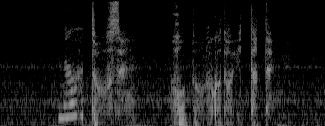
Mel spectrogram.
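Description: Faint, soft-spoken voice close to a whisper, saying a few short phrases starting about a second in: quiet dialogue from the anime.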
